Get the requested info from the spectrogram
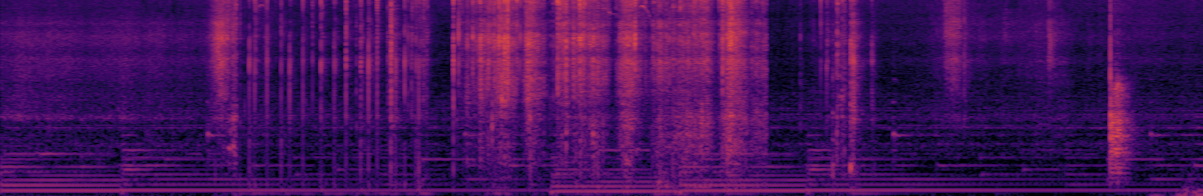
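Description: Background music, with a serrated bread knife sawing through the crisp crust of a freshly baked loaf of cottage cheese bread: a dense run of rapid scratchy clicks between about two and eight seconds in.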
